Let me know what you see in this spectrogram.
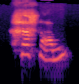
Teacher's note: La H se pronuncia al modo de las lenguas del Medio Oriente y siempre toma el sono aspirado característico de ella.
